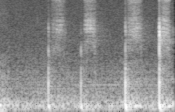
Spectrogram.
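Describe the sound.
Handwriting during a lecture on virtual and physical memory addresses: four short, faint, dry scratching strokes at uneven intervals, with no talk.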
